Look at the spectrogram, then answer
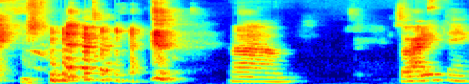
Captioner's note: both laughing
